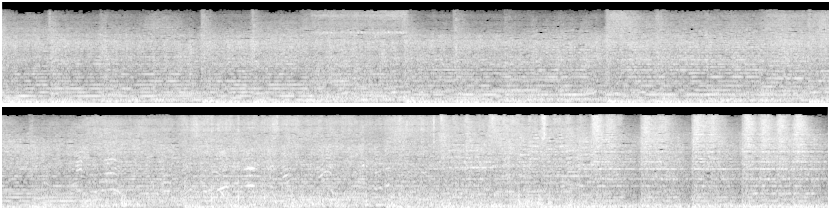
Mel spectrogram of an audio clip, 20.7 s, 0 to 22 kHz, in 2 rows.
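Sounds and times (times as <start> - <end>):
water rushing: 0.0 - 20.3
rubber boat engines roaring during a military raid exercise: 1.8 - 19.0
wind rushing: 8.8 - 20.5.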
